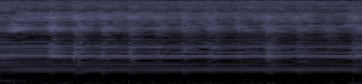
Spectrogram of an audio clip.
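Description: A hair clipper buzzes steadily and close by, trimming a short zero-high mid fade at a barbershop, its tip taking off excess hair with a constant electric whine.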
